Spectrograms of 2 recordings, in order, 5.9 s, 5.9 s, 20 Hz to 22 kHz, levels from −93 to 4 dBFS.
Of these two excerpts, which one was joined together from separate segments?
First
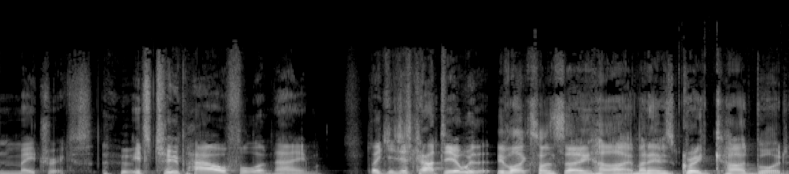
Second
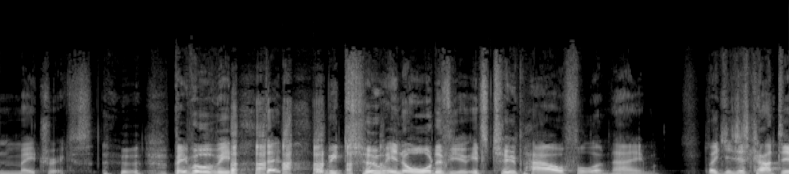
first; 1 cut; at 1.0 s

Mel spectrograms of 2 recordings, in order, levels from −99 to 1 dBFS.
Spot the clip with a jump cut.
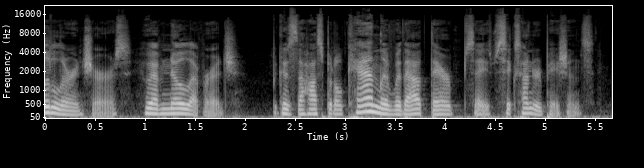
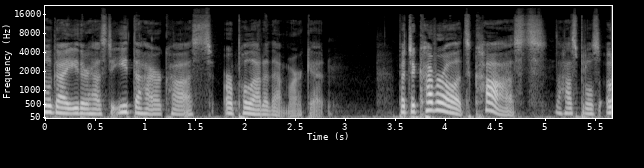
second; 1 cut; at 3.3 s

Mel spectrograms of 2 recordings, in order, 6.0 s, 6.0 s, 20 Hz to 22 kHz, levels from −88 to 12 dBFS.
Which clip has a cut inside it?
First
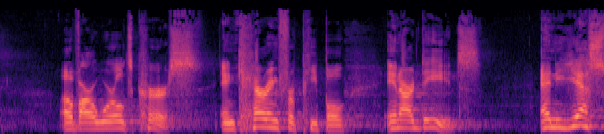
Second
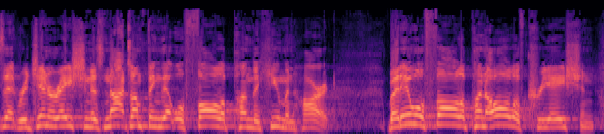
second; 1 cut; at 1.3 s

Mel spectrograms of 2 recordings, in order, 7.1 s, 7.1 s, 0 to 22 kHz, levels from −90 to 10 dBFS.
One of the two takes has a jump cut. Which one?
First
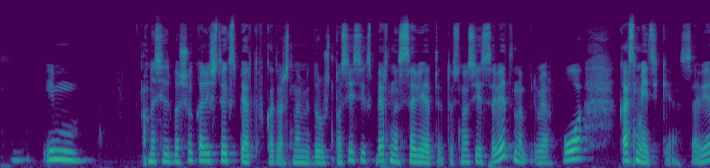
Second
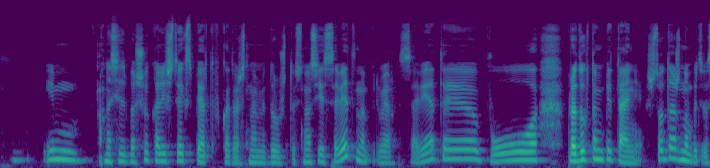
second; 3 cuts; at 0.9 s, 2.9 s, 4.0 s

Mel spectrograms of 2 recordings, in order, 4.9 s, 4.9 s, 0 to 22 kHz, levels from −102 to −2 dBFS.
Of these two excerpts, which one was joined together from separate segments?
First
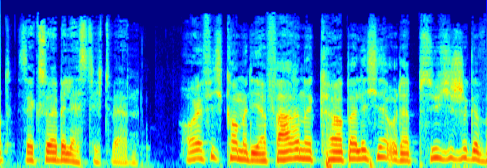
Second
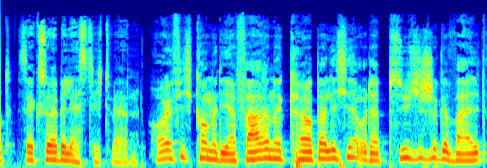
second; 1 cut; at 1.5 s

